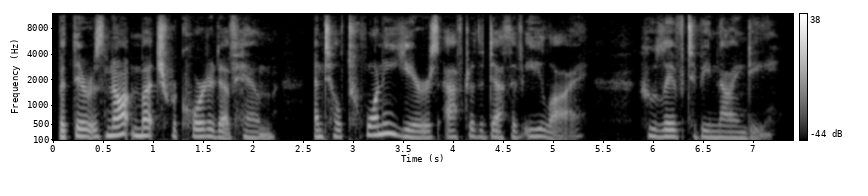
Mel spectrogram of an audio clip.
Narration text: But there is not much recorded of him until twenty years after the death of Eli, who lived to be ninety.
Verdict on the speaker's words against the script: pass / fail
pass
